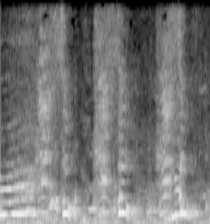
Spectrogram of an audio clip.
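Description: A performer's exaggerated stage laughter, a quick run of rising-and-falling voiced syllables.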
